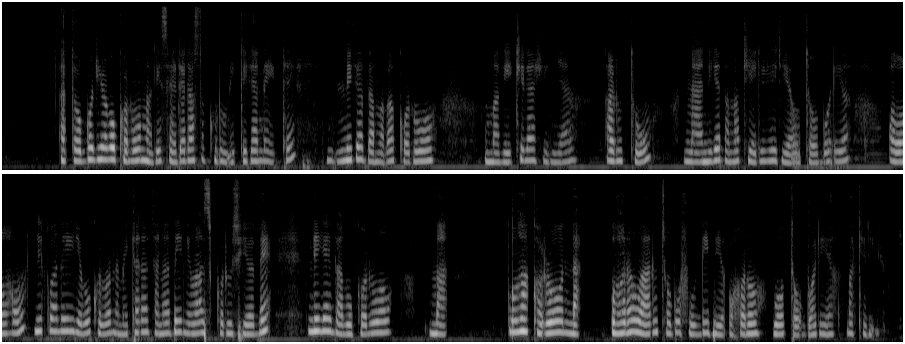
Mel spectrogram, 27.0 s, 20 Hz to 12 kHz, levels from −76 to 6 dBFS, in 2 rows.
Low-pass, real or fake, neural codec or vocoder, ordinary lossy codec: 10.8 kHz; fake; codec, 24 kHz, 0.9 kbps, WavTokenizer, medium music audio release; none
